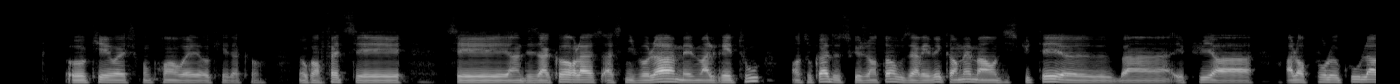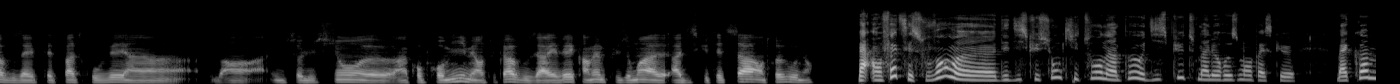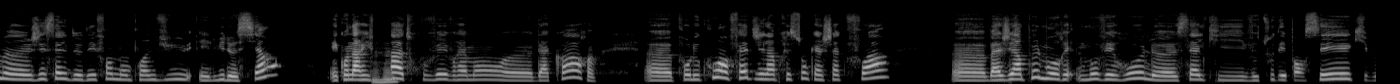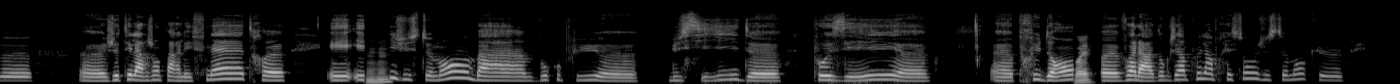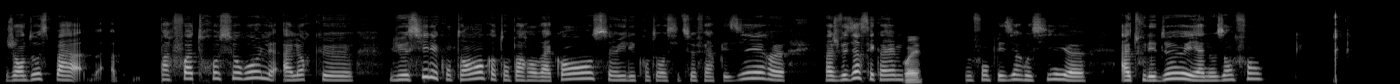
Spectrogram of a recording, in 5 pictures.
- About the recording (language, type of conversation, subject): French, advice, Pourquoi vous disputez-vous souvent à propos de l’argent dans votre couple ?
- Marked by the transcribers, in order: "mauvais" said as "maurais"; other background noise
